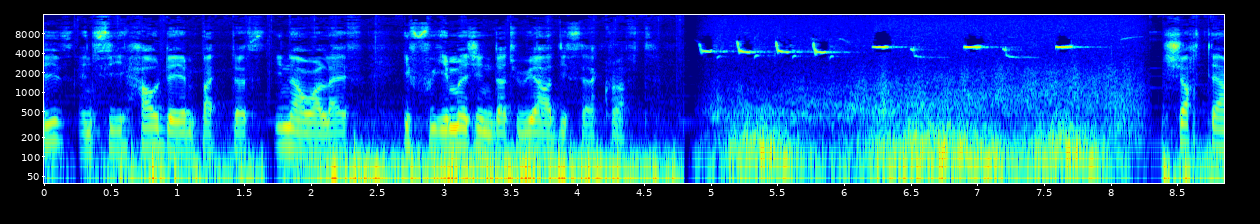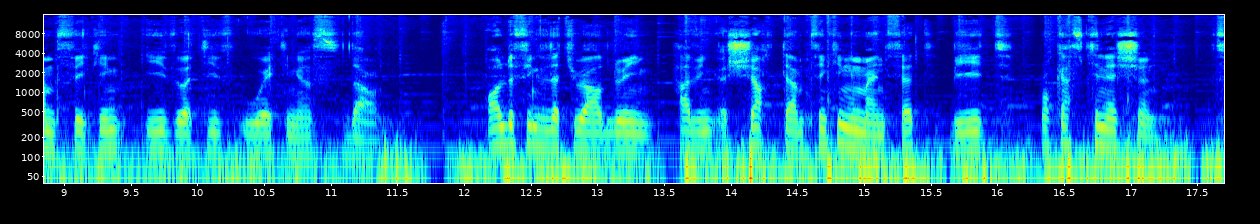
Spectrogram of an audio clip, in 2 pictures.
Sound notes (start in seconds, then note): 4.9 birds singing; 4.9 plane whooshing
